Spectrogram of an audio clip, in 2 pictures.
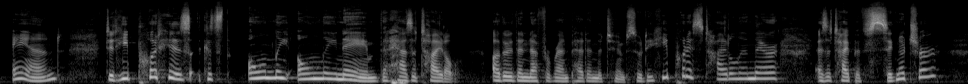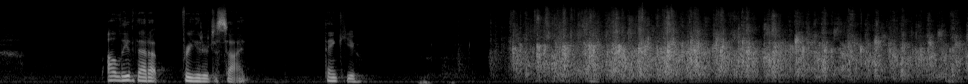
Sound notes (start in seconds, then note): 14.5 applause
